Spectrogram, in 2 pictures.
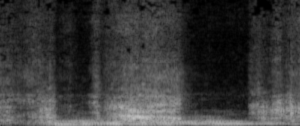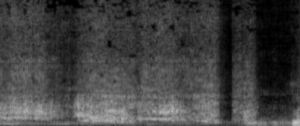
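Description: Metal spatula scraping and stirring a stiff, floury mix of cornstarch, cassava flour and cream corn in a pan, a rasping sound in three long strokes. This is the dry mixing before any water is added.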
